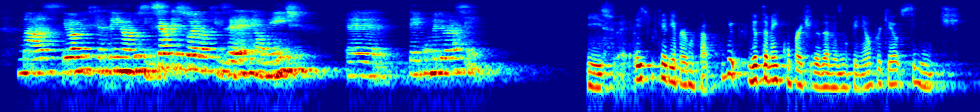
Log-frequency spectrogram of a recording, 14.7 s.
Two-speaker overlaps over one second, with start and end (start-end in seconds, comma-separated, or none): none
